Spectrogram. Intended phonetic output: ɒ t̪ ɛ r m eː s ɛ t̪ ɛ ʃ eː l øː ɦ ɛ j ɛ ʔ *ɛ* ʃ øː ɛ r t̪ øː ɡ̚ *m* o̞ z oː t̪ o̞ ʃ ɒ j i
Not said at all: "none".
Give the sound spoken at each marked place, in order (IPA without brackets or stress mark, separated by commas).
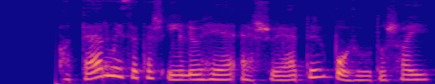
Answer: ɛ, b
